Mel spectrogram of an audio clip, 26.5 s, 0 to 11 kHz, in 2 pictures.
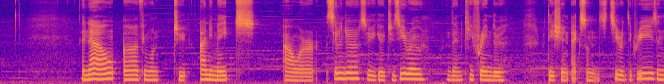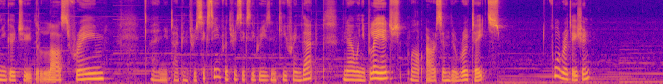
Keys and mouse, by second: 1.4 click, 5.5 click, 7.5 click, 10.7 click, 12.2 click, 15.4 click, 18.4 click, 19.6 space.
